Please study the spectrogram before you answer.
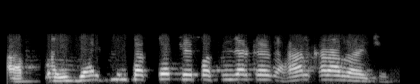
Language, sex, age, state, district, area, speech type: Maithili, male, 60+, Bihar, Samastipur, urban, conversation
